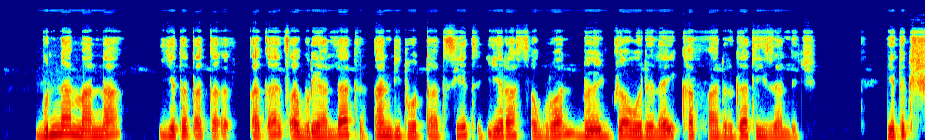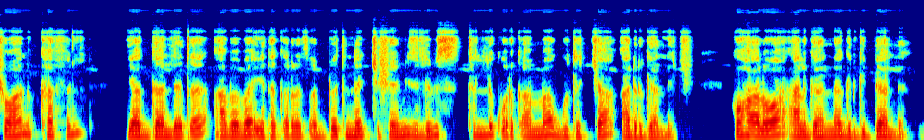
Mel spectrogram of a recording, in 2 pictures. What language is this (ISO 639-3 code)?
amh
